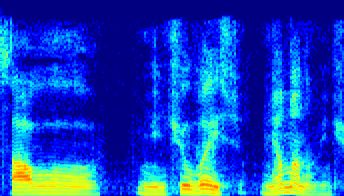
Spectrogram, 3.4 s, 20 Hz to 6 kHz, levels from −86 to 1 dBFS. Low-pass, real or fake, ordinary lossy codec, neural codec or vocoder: 5.4 kHz; fake; AAC, 24 kbps; codec, 24 kHz, 3.1 kbps, DualCodec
